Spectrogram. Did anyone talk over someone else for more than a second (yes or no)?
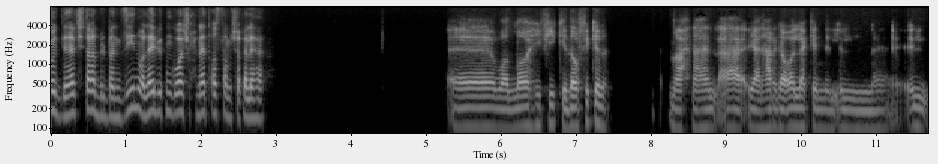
no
